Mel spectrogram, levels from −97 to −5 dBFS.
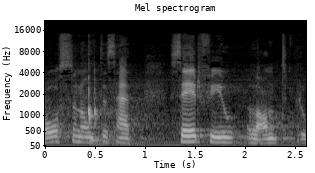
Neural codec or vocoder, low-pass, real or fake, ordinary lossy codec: vocoder, 44.1 kHz, 128 mel bands every 512 samples, BigVGAN v2; 14.4 kHz; fake; MP3, 96 kbps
